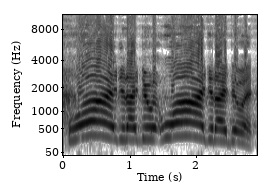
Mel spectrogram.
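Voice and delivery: lightly hammed-up self-reproach; remorseful child wail. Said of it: "I hear him in the room".

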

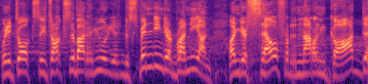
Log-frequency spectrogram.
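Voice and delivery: put-on rolled R's in an Indian accent, preachy; K P Yohannan's Indian accent. Pastor mimicking K P's guilt-trip sermon, Indian accent. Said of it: "That's how K P talks".

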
